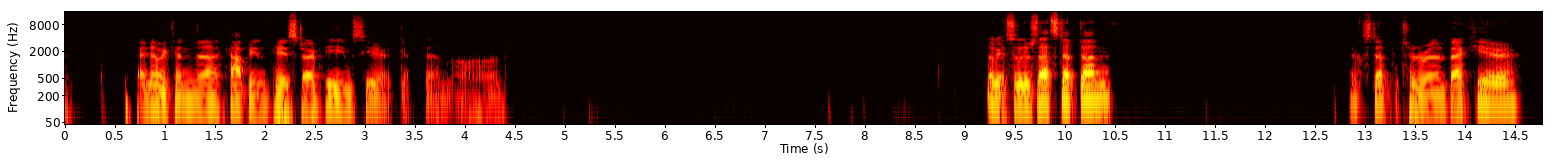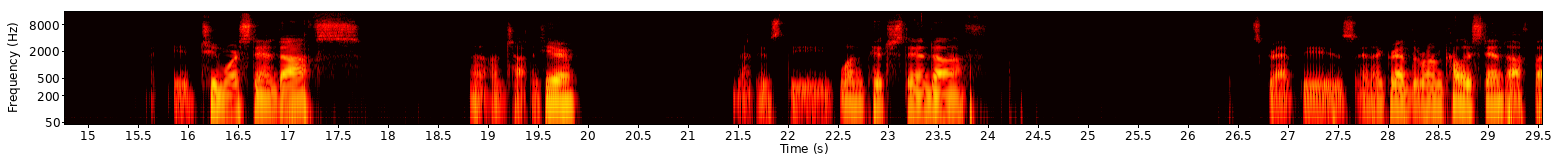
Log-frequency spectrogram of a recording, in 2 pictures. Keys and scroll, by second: 2.4 ctrl+c, 2.6 ctrl+v, 5.6 ctrl+c, 5.8 ctrl+v.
